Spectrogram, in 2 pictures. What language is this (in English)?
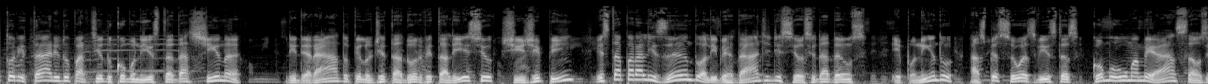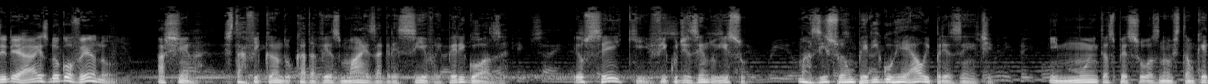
Portuguese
